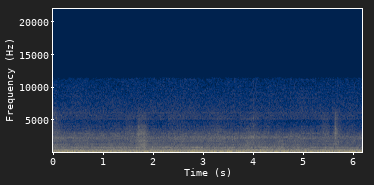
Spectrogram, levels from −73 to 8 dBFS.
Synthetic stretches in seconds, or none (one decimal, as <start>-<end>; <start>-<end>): 0.0-6.2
